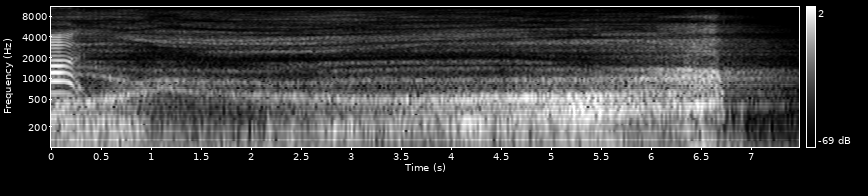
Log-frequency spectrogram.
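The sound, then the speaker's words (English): A closet door lets out a long, drawn-out creaking groan that wavers slowly in pitch for several seconds, holding a steady, moderate loudness before stopping abruptly. “That was from the door again, eh? From the closet door.”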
